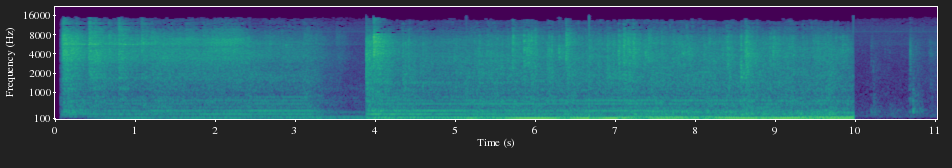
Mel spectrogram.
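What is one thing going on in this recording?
A garage door opener motor hums and rumbles as a door rolls up.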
